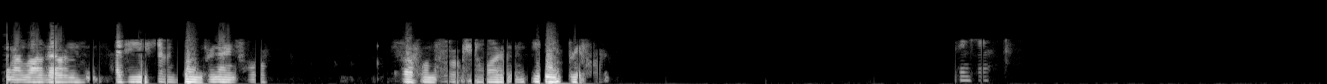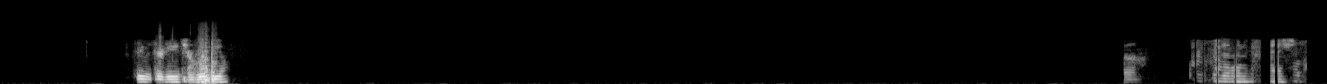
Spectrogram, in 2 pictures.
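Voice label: Simulcast police department, scanner audio trunk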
